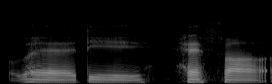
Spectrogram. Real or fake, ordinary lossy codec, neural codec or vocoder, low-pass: real; none; none; none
